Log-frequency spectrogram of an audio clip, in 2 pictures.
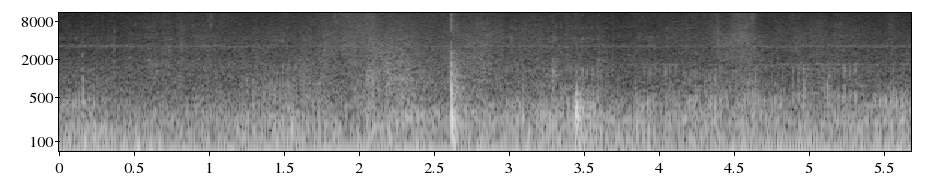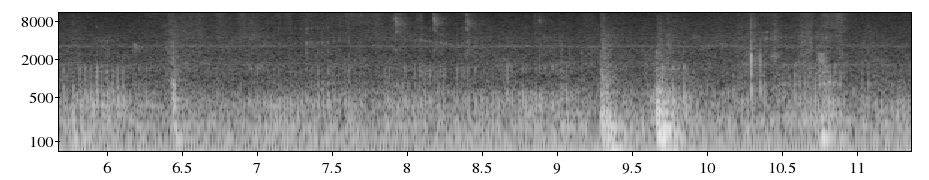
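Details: Female cat, a cared-for stray, purring while settled on a person's lap demanding attention; a low, continuous rumbling purr with occasional soft knocks and rustles.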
